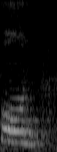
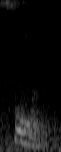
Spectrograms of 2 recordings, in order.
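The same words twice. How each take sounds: First: The word begins with a p sound. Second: The word begins with an f sound. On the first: The speaker calls it wrong. "We don't say phone" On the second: The speaker calls it right. "it is pronounced as fa"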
